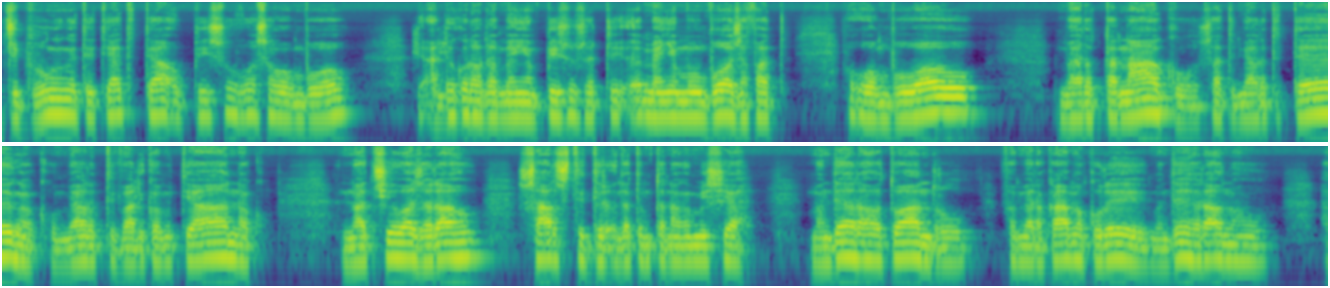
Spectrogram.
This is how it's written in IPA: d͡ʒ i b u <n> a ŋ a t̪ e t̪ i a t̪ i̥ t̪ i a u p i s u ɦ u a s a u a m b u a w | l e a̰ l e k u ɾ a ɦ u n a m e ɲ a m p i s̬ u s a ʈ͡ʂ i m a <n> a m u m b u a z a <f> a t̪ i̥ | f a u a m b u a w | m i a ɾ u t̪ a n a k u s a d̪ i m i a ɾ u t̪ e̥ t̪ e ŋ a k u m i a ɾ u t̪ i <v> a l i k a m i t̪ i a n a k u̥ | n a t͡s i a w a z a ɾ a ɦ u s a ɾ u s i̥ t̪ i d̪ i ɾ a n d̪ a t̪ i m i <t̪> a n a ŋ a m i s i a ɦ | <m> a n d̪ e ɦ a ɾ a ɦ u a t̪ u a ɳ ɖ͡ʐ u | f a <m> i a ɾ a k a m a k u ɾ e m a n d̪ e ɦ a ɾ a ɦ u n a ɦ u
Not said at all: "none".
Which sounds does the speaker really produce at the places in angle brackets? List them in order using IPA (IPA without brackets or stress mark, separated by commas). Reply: ŋ, ɲ, f, v, t̪, m, m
